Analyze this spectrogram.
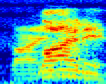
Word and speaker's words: Laine: It's Lane, right? Laine. Line. That's fucking hell. It's spelt Lane, but Finnish, man. it's Finnish, not Swedish.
